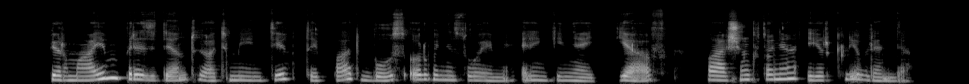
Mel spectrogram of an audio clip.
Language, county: Lithuanian, Vilnius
